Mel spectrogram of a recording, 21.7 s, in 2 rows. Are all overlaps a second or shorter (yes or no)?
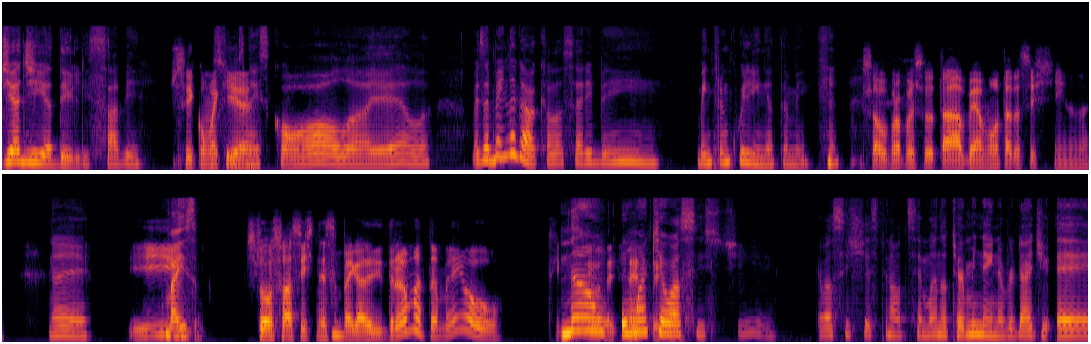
no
